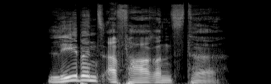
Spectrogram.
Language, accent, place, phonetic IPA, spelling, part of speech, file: German, Germany, Berlin, [ˈleːbn̩sʔɛɐ̯ˌfaːʁənstə], lebenserfahrenste, adjective, De-lebenserfahrenste.ogg
- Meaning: inflection of lebenserfahren: 1. strong/mixed nominative/accusative feminine singular superlative degree 2. strong nominative/accusative plural superlative degree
